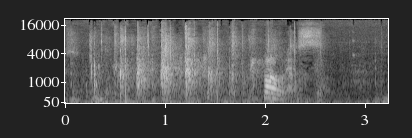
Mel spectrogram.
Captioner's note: audience applauds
